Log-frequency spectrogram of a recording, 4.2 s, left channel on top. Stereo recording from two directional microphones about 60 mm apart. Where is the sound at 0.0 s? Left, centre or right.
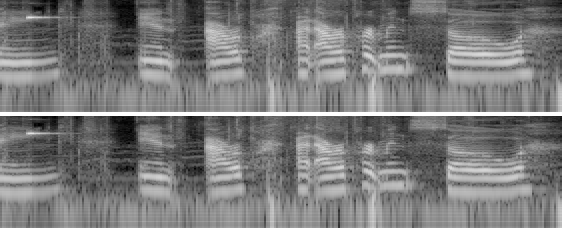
Centre.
